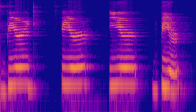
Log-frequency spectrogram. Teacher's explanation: the first vowel sound is much longer and much stronger than the second part or second vowel sound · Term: diphthongs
